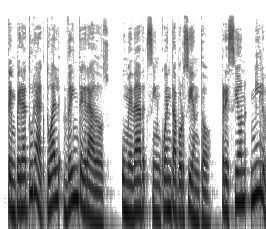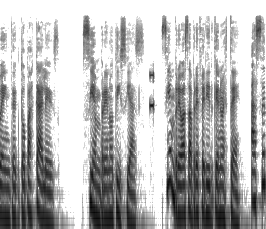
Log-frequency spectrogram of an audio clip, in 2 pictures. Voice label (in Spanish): Locutora argent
